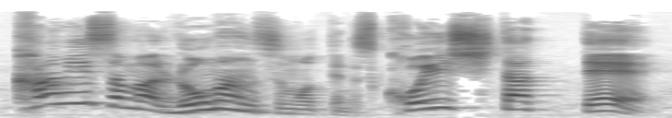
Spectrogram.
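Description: A middle-aged man, a pastor preaching a sermon, who swings between emphatic raised passages and soft, murmured asides. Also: very high voice, wildly swooping pitch, normal speed.

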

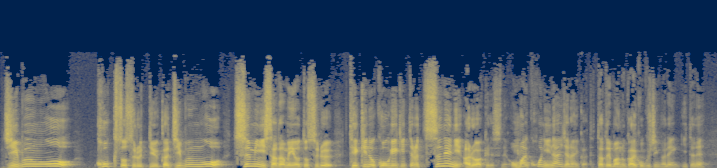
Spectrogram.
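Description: A man giving a sermon, moving between quiet, low asides and emphatic, slow readings of scripture. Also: sing-song. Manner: wide swings between hushed asides and emphatic raised reading; slows down to read scripture deliberately. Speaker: pastor.

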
